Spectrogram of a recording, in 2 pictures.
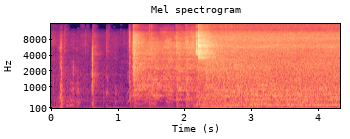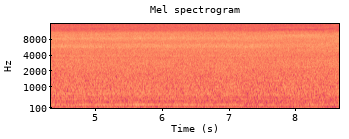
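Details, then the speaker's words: Classic V8, after service, with old fuel and a suspected misfire: cranks about a second, catches cleanly and settles into a steady even idle, sounding better and happier. "It sounds better to me already. That's better."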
